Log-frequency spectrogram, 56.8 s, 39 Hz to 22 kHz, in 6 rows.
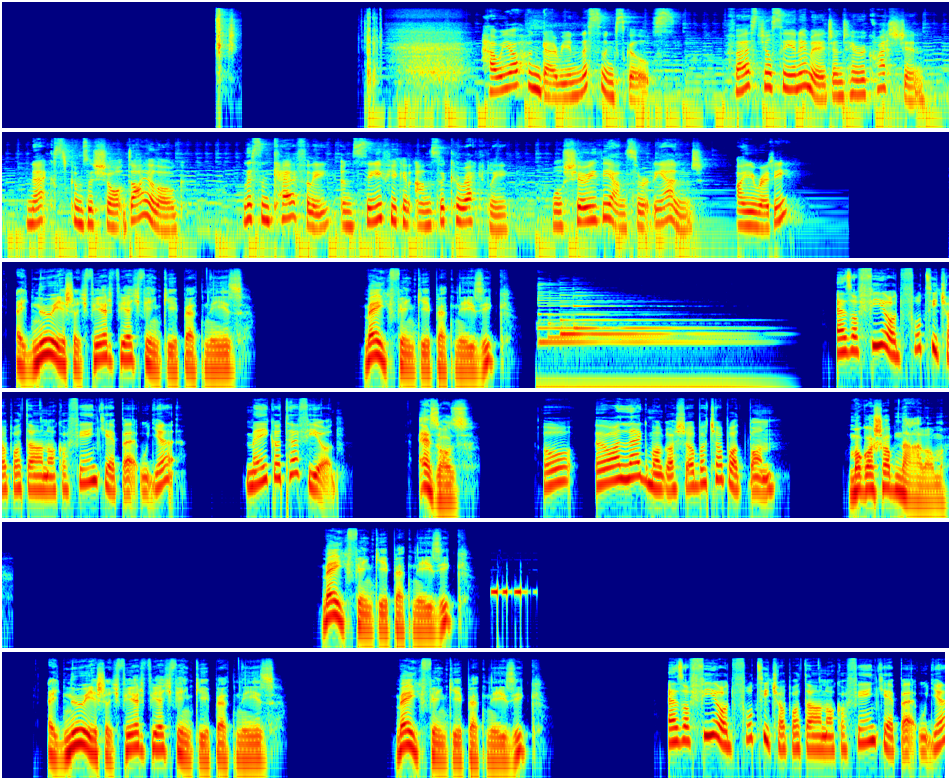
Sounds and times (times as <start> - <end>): Music: 4.4 - 18.0, 24.3 - 26.8
Speech: 4.8 - 6.7, 7.3 - 11.3, 11.9 - 17.4, 19.1 - 21.5, 22.6 - 24.1, 27.3 - 30.2, 30.9 - 31.8, 32.6 - 33.2, 33.8 - 36.2, 36.9 - 38.0, 41.1 - 42.6, 47.8 - 50.2, 51.3 - 52.8, 54.0 - 56.7.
